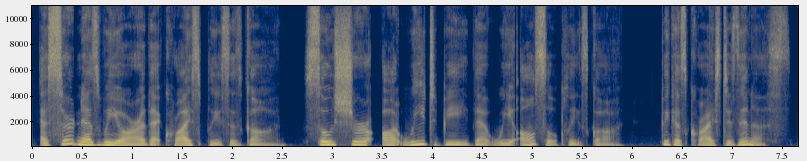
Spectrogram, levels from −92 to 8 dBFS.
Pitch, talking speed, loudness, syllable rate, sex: 170 Hz, 195 wpm, -18 LUFS, 4.7 syllables/s, female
